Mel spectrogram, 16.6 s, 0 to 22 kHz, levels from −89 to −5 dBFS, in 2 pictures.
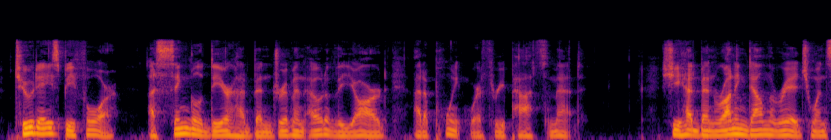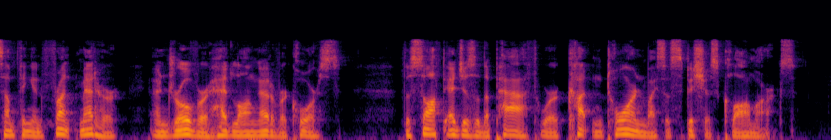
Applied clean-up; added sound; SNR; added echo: none; none; none; none.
